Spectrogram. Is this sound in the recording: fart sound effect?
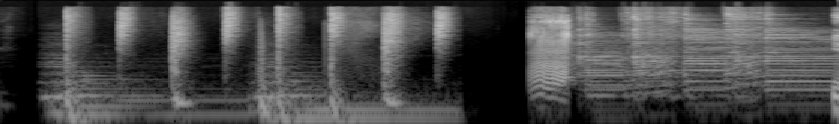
yes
